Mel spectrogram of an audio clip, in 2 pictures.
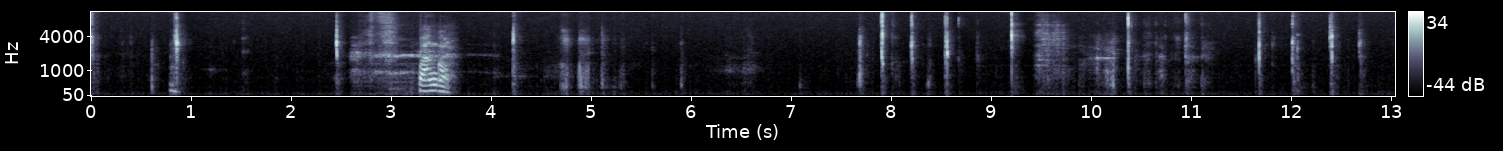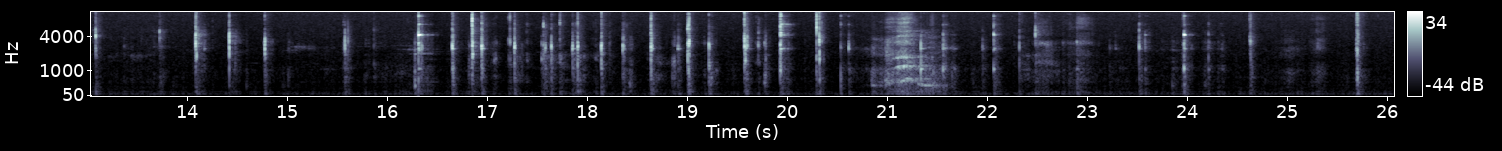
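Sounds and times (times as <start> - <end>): wet smacking and chewing: 7.1 - 9.4, 10.0 - 20.8
breathy hiss: 9.4 - 10.3.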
